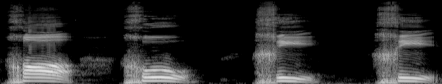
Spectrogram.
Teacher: Huruf kha baris bawah khi tebal lah, tapi dia tidak setebal macam baris atas, macam baris bawah, macam baris depan.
